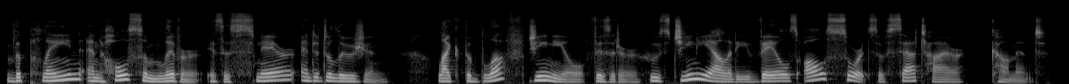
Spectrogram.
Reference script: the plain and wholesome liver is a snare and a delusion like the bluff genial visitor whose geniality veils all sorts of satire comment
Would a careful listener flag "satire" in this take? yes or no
no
